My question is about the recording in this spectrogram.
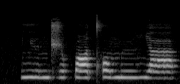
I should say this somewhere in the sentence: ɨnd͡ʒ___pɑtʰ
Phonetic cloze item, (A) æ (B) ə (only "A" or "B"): B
